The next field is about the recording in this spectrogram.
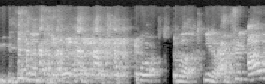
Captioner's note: laughter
